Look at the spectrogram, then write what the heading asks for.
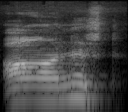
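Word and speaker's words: honest: ऑनेस्ट, ऑनेस्ट पढ़े हो ना, तो यहाँ का लगेगा एन लगेगा।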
